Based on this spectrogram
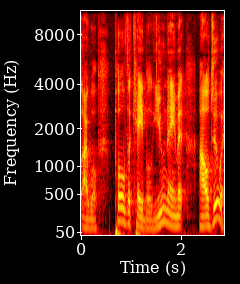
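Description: A man speaks with a New York accent at a moderate pace. The recording is very clean, with a silent background. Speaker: TV interviewer and former sportscaster. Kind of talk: casual interview chat, storytelling.

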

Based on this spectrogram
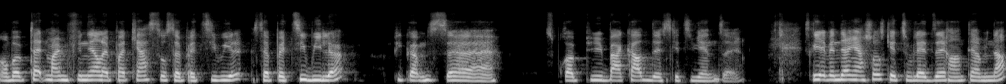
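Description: Over a quiet background, the speaker moves at a fairly quick pace in a monotone, flat intonation. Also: woman, medium pitch for a woman. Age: 20s. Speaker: podcast host. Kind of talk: casual chat.

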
